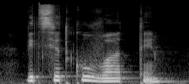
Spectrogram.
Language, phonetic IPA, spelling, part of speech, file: Ukrainian, [ʋʲid͡zsʲʋʲɐtkʊˈʋate], відсвяткувати, verb, Uk-відсвяткувати.ogg
- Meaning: to celebrate (engage in joyful activity)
